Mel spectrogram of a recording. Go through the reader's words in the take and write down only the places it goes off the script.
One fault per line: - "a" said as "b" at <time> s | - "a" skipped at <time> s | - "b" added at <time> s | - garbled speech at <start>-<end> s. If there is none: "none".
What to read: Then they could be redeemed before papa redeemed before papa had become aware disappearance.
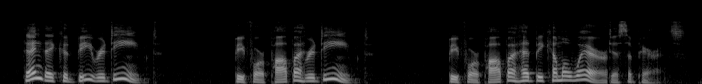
none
